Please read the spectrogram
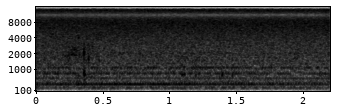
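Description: Steady electrical hum, a few low tones held over a faint even hiss: the background noise of the recording setup.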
